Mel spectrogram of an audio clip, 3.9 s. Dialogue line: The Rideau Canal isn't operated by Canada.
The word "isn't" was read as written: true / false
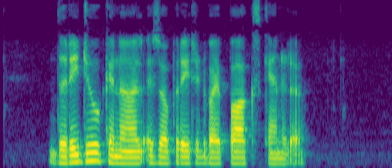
false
